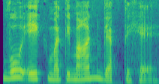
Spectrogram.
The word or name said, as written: मतिमान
